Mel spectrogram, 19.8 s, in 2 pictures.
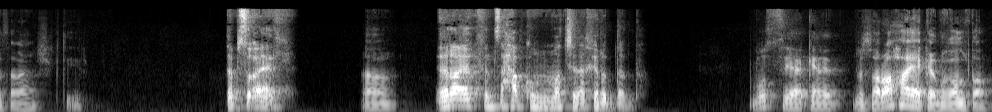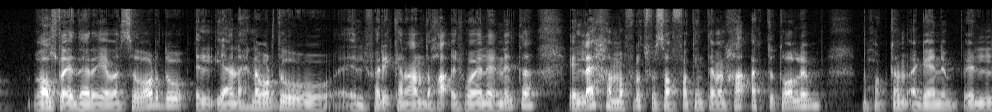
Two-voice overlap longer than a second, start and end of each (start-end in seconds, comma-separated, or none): none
